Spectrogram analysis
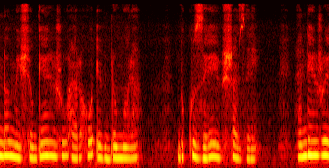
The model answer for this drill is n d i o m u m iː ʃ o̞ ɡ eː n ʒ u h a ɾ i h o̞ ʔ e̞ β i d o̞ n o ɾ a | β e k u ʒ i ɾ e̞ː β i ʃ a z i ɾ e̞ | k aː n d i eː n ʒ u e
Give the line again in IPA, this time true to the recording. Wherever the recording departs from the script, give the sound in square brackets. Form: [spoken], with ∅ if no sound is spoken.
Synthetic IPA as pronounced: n d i o m u m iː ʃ o̞ ɡ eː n ʒ u h a ɾ i h o̞ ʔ e̞ β i d o̞ [m] o ɾ a | β [i] k u [z] i ɾ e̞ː β i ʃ a z i ɾ e̞ | k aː n d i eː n ʒ u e

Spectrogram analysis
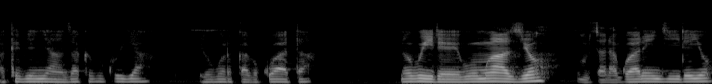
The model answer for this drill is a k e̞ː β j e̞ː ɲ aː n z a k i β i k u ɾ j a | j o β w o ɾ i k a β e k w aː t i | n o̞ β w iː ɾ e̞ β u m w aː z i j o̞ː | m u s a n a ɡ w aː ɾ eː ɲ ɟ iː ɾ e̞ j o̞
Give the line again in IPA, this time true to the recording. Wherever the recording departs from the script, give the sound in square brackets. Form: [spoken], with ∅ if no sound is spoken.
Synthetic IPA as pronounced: a k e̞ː β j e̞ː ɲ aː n z a k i β i k u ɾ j a | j o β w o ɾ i k a β [i] k w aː t [a] | n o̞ β w iː ɾ e̞ β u m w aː z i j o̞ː | m u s a n a ɡ w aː ɾ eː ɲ ɟ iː ɾ e̞ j o̞

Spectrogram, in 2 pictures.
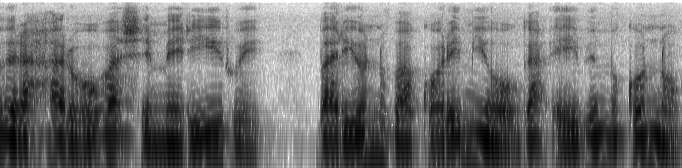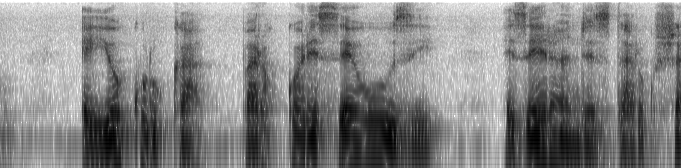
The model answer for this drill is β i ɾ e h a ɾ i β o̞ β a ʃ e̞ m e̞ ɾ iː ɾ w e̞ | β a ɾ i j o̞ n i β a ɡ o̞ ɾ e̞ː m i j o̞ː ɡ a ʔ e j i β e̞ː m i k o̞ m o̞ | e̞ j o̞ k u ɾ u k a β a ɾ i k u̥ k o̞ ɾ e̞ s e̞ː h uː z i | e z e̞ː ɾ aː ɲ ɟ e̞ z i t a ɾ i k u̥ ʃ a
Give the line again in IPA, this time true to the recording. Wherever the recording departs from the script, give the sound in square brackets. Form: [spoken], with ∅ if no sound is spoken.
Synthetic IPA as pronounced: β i ɾ [a] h a ɾ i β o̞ β a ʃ e̞ m e̞ ɾ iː ɾ w e̞ | β a ɾ i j o̞ n i β a [k] o̞ ɾ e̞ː m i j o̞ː ɡ a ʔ e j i β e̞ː m i k o̞ [n] o̞ | e̞ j o̞ k u ɾ u k a β a ɾ i k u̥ k o̞ ɾ e̞ s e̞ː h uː z i | e z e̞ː ɾ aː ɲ ɟ e̞ z i t a ɾ i k u̥ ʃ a

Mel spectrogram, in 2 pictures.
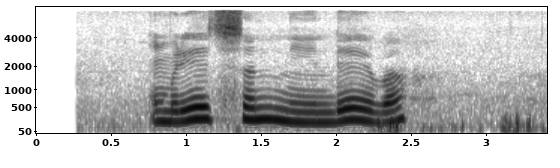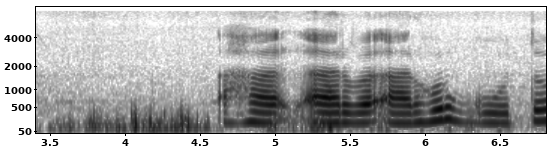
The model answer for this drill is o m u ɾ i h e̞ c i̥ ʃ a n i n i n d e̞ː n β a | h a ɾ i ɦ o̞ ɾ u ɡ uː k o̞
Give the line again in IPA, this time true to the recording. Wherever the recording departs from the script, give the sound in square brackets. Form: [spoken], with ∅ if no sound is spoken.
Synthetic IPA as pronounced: o m u ɾ i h e̞ c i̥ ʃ a n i n [iː] n d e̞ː [∅] β a | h a ɾ i ɦ o̞ ɾ u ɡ uː [t] o̞

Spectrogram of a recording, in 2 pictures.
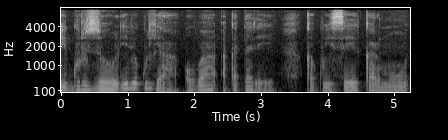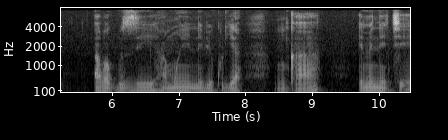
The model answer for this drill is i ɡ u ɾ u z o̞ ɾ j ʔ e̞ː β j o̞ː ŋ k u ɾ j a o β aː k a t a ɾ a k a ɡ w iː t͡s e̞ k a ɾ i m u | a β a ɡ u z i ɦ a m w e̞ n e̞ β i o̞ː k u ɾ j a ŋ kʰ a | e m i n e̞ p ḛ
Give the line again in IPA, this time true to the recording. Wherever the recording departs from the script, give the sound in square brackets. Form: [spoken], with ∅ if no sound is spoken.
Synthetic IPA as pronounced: i ɡ u ɾ u z o̞ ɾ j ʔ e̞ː β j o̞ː [∅] k u ɾ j a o β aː k a t a ɾ [e] k a [k] w iː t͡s e̞ k a ɾ i m u | a β a ɡ u z i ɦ a m w e̞ n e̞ β [j] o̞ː k u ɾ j a ŋ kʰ a | e m i n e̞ [c] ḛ

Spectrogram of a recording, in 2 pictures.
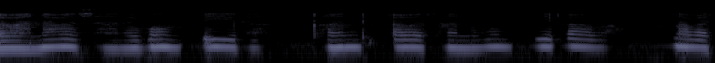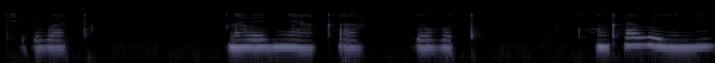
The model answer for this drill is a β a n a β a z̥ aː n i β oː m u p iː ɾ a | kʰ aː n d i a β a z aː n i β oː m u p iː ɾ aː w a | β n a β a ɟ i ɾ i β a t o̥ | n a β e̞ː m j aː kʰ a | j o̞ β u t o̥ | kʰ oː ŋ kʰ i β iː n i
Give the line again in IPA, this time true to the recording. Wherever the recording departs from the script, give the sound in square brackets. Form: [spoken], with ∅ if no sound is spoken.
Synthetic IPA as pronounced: a β a n a β a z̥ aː n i β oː m u p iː ɾ a | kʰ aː n d i a β a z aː n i β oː m u p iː ɾ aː [β] a | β n a β a [c] i ɾ i β a t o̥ | n a β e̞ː m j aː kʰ a | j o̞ β u t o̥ | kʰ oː ŋ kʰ [a] β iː n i

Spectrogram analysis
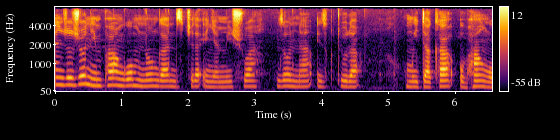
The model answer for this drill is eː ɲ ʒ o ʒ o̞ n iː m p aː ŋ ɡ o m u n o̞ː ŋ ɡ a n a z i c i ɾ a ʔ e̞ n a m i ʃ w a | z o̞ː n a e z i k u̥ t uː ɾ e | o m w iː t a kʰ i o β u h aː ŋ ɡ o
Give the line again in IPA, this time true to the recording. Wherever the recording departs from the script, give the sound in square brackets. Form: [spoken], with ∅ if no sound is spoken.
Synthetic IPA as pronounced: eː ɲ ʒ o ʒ o̞ n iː m p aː ŋ ɡ o m u n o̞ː ŋ ɡ a n [i] z i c i ɾ a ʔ e̞ [ɲ] a m i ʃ w a | z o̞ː n a e z i k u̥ t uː ɾ [a] | o m w iː t a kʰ [a] o β u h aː ŋ ɡ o

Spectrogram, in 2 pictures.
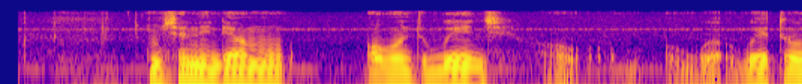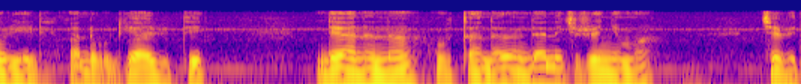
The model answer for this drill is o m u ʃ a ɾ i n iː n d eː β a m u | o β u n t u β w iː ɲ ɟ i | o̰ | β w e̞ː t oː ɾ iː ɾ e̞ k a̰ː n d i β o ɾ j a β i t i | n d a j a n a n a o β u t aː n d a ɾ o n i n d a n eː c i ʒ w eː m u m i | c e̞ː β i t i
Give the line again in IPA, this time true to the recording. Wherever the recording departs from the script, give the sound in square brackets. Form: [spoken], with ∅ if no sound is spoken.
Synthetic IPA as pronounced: o m u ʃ a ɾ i n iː n d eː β a m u | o β [uː] n t u β w iː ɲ ɟ i | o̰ | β w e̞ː t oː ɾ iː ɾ e̞ k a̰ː n d i β [u] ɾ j a β i t i | n d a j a n a n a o β u t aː n d a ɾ o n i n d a n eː c i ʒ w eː [ɲ] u m [a] | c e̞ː β i t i

